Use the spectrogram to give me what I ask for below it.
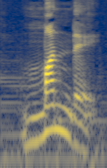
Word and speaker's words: Monday: It is pronounced Monday. Just like Sunday. Sunday is S-U-N, but Monday is M-O-N. Why do we pronounce the O and the U exactly the same? I don't know, but that's what we do.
